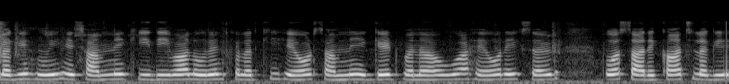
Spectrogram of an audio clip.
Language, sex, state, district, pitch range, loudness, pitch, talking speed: Hindi, female, Punjab, Fazilka, 220-235 Hz, -16 LUFS, 225 Hz, 190 wpm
